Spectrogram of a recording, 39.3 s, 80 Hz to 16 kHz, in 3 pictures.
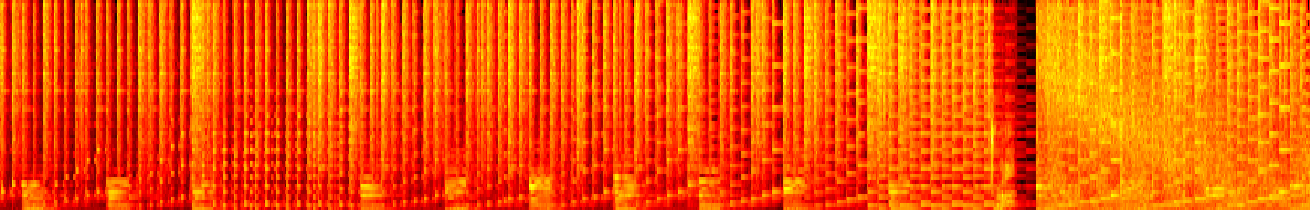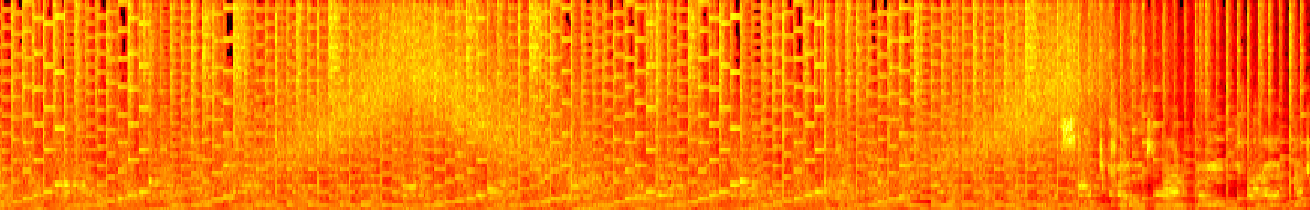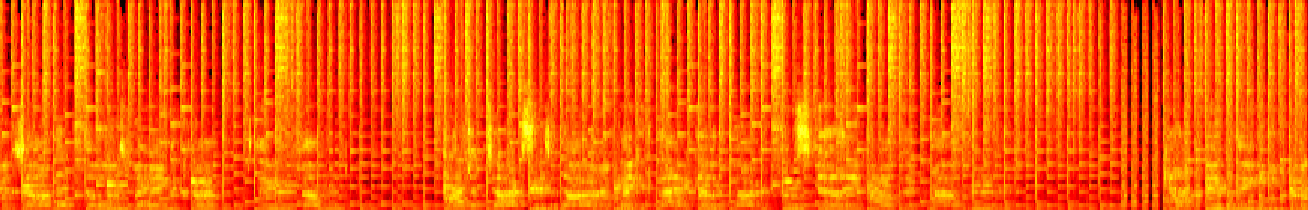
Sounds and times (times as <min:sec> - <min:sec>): Music: 0:00.0 - 0:39.2.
